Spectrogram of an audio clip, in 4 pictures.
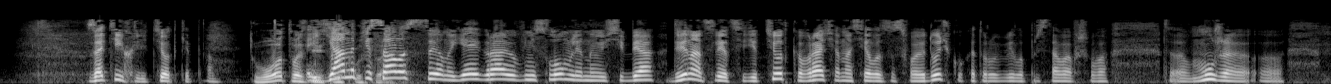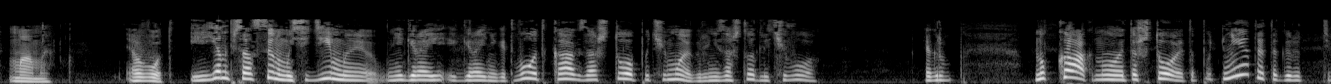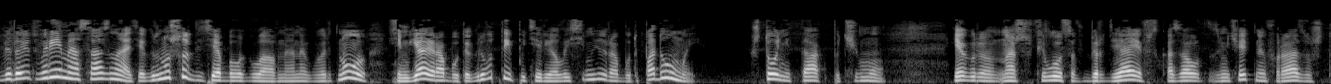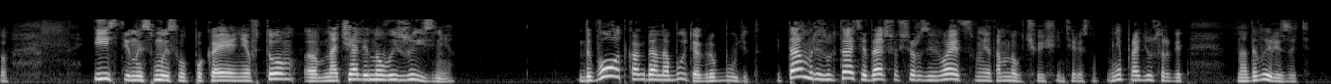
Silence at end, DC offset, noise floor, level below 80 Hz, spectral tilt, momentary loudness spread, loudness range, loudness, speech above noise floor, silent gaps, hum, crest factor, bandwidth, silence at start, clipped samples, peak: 0.35 s; under 0.1%; -60 dBFS; -52 dBFS; -5.5 dB/octave; 14 LU; 6 LU; -16 LUFS; 44 dB; none; none; 16 dB; 8.8 kHz; 0.35 s; under 0.1%; 0 dBFS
